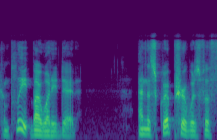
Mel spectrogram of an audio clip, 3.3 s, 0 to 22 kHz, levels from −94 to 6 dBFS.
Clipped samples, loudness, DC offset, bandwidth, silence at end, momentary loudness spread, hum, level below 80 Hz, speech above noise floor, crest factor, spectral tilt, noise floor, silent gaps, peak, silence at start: under 0.1%; -23 LUFS; under 0.1%; 9.2 kHz; 0 s; 10 LU; none; -56 dBFS; 52 dB; 20 dB; -4.5 dB/octave; -75 dBFS; none; -4 dBFS; 0 s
